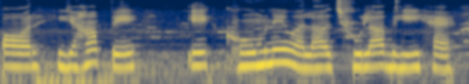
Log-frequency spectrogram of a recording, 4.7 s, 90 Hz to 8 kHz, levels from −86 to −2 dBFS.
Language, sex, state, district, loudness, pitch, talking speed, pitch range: Hindi, female, Jharkhand, Palamu, -15 LUFS, 230 Hz, 115 wpm, 225-240 Hz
